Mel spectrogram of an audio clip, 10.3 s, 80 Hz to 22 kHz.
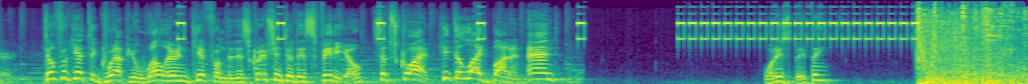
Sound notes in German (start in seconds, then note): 6.8 Bombe piepst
